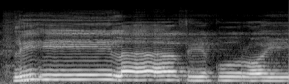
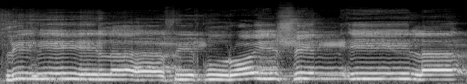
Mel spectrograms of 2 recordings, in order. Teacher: Itu panjang. Kalau kita bacanya berhenti di situ di pas ayat itu jadi panjang. Namanya madlin. Tapi kalau kita bacanya sambungin ke ayat berikutnya, dia pendek. Tadi kita baca waqaf namanya, berhenti.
